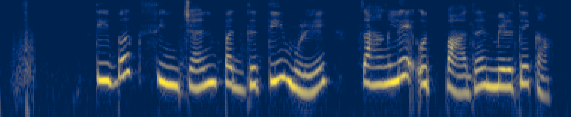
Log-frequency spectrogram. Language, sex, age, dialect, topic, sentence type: Marathi, female, 18-24, Standard Marathi, agriculture, question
